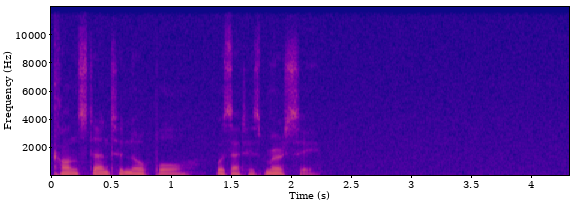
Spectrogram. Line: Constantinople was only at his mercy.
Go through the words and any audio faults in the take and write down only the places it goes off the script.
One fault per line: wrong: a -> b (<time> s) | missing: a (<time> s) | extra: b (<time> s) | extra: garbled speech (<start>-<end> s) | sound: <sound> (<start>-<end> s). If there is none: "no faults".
missing: only (1.5 s)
